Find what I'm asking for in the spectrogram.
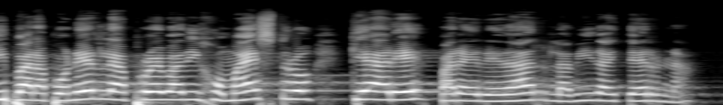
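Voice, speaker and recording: With noticeable background noise behind her, a woman talks at a moderate pace in a high voice with fairly even intonation. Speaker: preacher. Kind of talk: sermon.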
